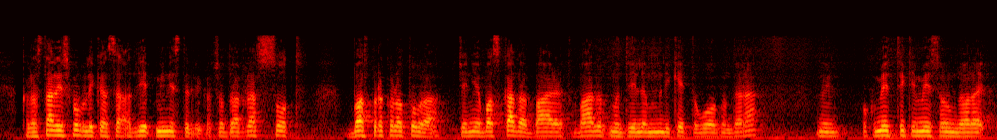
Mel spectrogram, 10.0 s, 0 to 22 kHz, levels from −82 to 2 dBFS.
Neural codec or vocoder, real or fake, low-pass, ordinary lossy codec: codec, 16 kHz, 0.4 kbps, LongCat-Audio-Codec; fake; none; none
